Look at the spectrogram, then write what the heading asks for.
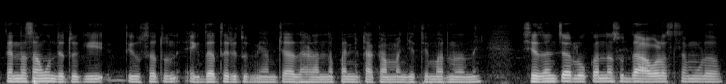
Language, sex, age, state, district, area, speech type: Marathi, female, 30-45, Maharashtra, Amravati, rural, spontaneous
